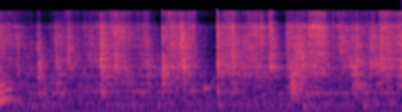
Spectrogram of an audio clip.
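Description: Spiral coil whisk stirring green agar-agar liquid in a metal pot, the wire clinking and scraping against the pot in quick, irregular strokes as the sugar is stirred in to dissolve.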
